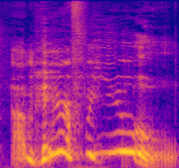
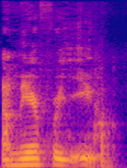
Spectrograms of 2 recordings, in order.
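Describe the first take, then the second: First: It is said in a put-on character voice. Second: It is said in the speaker's normal voice.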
